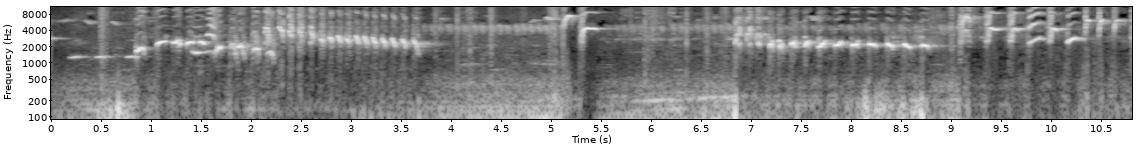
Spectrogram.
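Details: Greater green leafbird singing as a lure for birds that have stopped singing: long, varied phrases of fast trills, thin high buzzy notes and sweeping whistles, with a steady chattering run of repeated notes near the end.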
